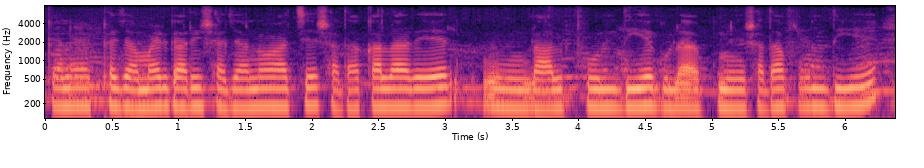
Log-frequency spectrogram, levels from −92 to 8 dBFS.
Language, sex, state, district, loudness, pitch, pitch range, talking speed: Bengali, female, Assam, Hailakandi, -16 LUFS, 180 Hz, 175-180 Hz, 160 wpm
